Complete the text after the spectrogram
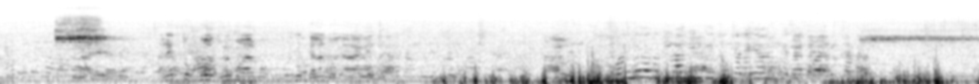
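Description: A middle-aged man talks nearby.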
